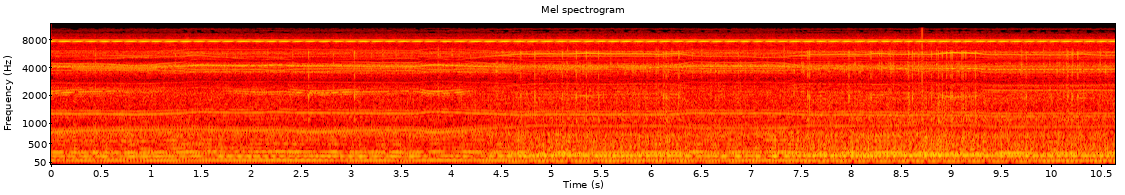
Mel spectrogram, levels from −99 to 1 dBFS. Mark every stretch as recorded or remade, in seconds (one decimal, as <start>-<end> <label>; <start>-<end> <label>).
0.0-10.6 recorded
